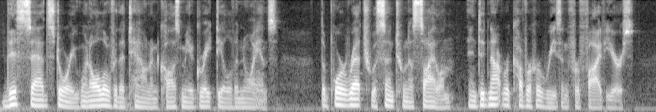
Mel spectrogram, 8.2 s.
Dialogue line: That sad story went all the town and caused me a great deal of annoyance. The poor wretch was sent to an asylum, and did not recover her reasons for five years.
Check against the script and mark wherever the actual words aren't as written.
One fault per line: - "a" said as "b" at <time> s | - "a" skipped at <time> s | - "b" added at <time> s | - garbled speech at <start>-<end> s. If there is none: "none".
- "That" said as "This" at 0.0 s
- "over" added at 1.3 s
- "reasons" said as "reason" at 6.8 s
